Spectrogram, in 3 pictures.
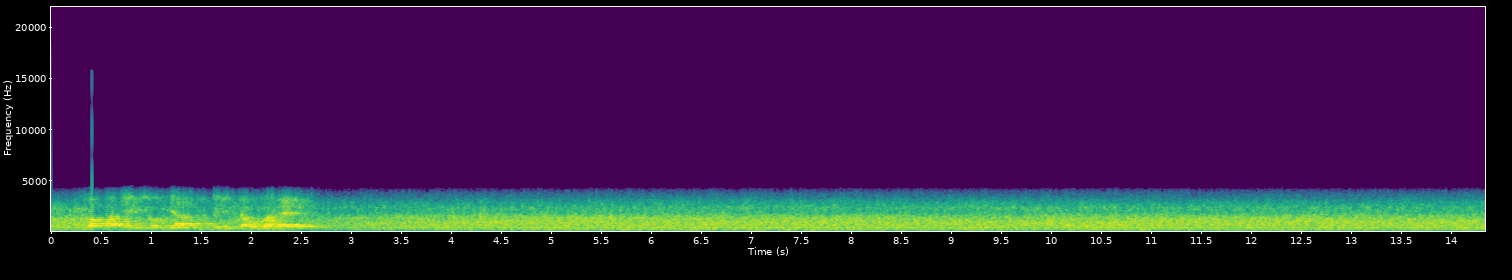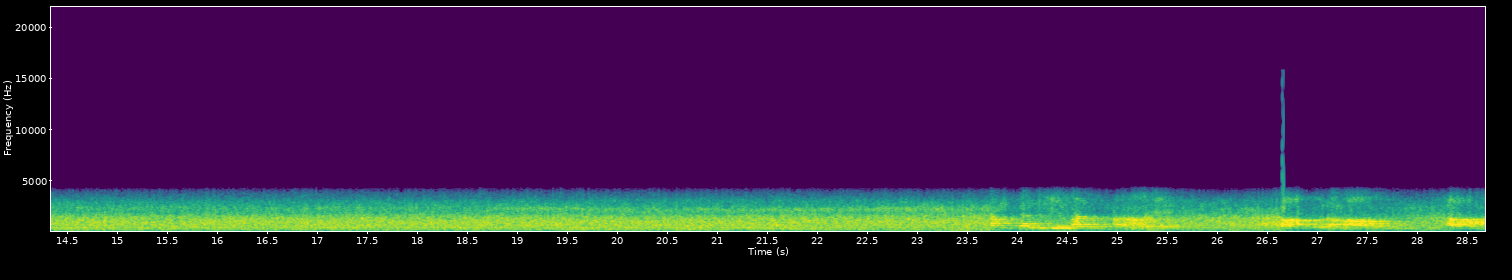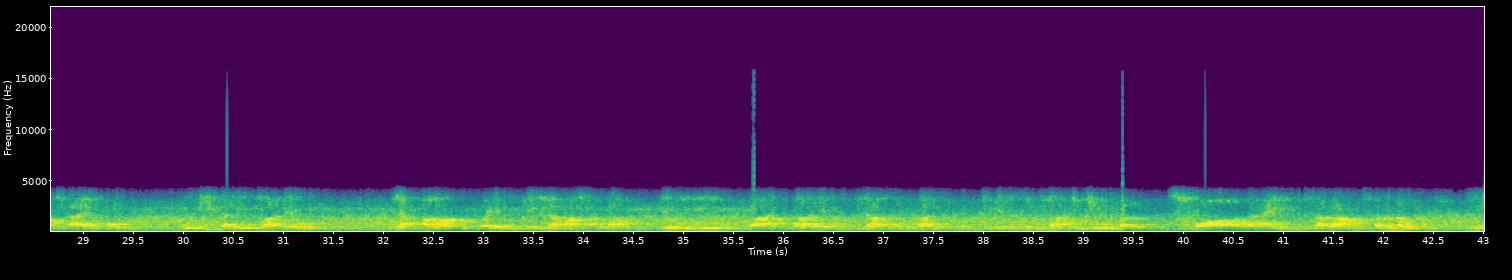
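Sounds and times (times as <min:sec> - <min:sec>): person speaking: 0:23.7 - 0:43.0.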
